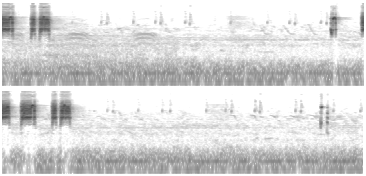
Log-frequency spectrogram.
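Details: Black francolin, a speeder type called Kala Teetar in Sindh and Punjab, giving a harsh grating call: clusters of loud rasping bursts, two at the start and four close together mid-way, separated by quiet gaps with faint chirps.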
